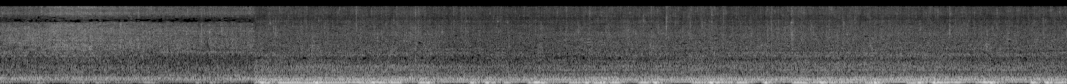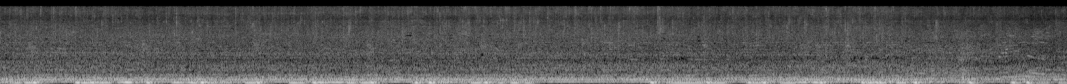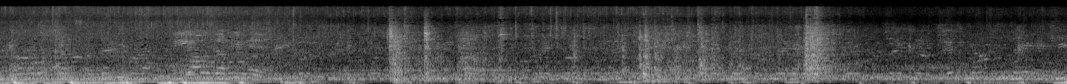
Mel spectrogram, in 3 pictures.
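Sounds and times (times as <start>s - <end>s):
fish sizzling in oil: 0.0s - 32.0s
music beat bass: 2.6s - 16.1s, 17.1s - 25.0s, 29.9s - 32.0s.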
